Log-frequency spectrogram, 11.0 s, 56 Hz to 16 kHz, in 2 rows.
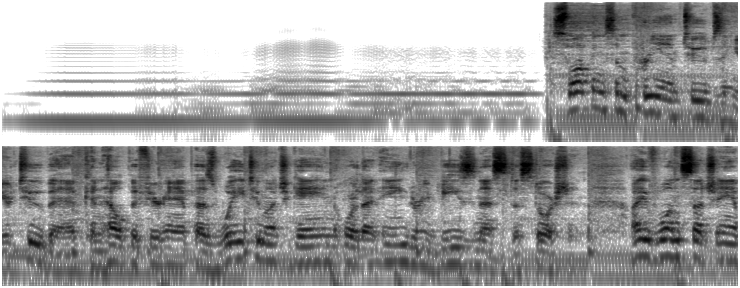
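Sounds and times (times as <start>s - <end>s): distorted electric guitar chord: 0.0s - 6.0s.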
